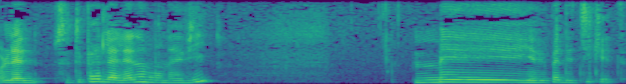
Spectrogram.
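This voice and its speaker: A woman's fairly high, somewhat breathy voice moves along at a moderate pace. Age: 30s. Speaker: knitting podcaster. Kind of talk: casual vlog chat. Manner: hesitant, many filler sounds.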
